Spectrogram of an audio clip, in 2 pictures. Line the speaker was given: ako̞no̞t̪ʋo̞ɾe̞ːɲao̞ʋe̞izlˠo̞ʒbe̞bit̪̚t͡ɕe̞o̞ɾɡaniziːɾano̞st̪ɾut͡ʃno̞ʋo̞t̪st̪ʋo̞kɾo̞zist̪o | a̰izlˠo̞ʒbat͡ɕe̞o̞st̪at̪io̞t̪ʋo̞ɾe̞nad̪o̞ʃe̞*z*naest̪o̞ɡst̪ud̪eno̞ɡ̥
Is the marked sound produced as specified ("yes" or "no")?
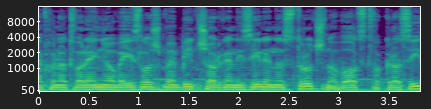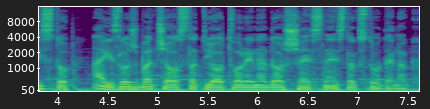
no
